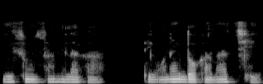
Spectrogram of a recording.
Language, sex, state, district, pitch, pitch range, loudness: Bengali, male, West Bengal, Jalpaiguri, 115 Hz, 110-120 Hz, -22 LUFS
